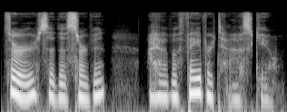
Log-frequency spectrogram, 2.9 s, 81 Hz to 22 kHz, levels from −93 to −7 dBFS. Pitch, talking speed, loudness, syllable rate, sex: 170 Hz, 230 wpm, -21 LUFS, 5.6 syllables/s, female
